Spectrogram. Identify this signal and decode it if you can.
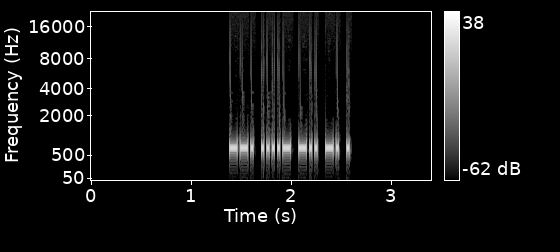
Morse code, heard as a keyed tone, about 46 wpm, 700 Hz. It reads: G4DNE
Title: DXCC-100 Call Signs - 5 Characters - Repeated 3x - 45wpm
